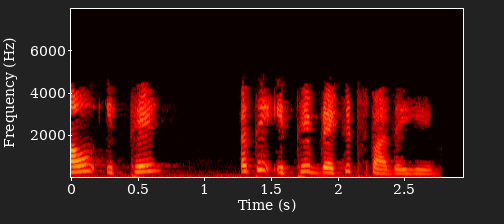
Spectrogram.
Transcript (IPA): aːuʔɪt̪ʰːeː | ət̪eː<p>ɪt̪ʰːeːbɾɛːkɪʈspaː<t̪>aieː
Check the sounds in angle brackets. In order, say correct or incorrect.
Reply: incorrect, incorrect

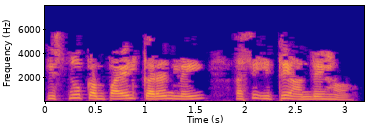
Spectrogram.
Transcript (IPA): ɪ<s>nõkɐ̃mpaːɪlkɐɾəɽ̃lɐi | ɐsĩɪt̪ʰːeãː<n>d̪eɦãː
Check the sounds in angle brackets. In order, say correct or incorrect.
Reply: correct, correct

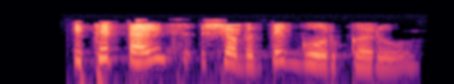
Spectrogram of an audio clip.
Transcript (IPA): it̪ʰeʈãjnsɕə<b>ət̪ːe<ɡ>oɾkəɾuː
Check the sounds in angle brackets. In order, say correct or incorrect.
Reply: correct, correct

